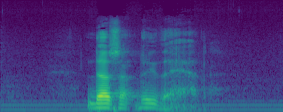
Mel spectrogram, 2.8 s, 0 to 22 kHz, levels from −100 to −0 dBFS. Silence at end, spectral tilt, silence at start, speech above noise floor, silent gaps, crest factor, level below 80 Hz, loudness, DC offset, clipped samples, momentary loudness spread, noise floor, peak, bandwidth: 0.9 s; -4 dB/octave; 0.85 s; 33 dB; none; 24 dB; -60 dBFS; -30 LUFS; under 0.1%; under 0.1%; 19 LU; -63 dBFS; -10 dBFS; 12 kHz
